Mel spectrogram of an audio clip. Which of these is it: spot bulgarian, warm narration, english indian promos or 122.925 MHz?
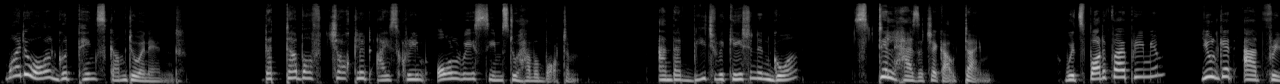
english indian promos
